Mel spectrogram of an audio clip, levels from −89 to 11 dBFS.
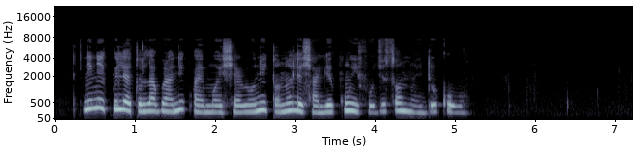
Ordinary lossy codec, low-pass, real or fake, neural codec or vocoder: none; none; real; none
